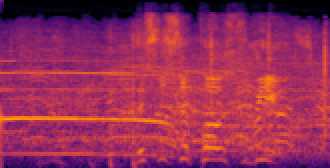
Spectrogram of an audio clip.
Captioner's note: cheers & boos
